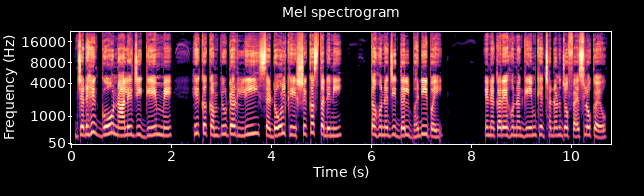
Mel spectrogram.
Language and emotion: Sindhi, sad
